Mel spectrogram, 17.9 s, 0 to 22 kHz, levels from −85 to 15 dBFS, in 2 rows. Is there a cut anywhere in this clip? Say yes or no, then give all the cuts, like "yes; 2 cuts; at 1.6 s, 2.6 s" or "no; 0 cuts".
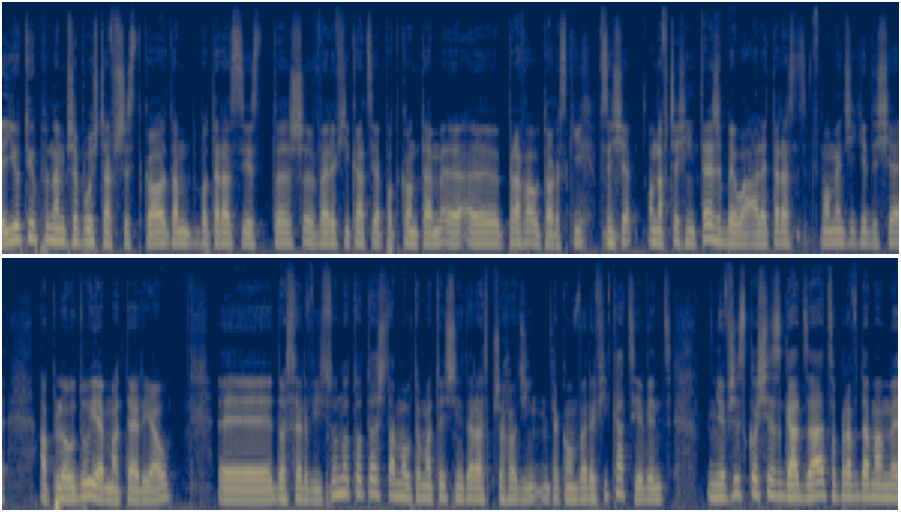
no; 0 cuts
